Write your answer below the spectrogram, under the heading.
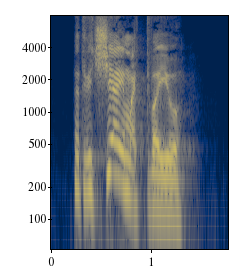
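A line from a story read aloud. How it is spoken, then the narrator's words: Barking angrily. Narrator (Russian): рявкнула Витарий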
